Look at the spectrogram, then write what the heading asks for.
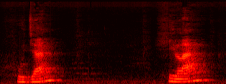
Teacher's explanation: Dan yang terakhir bunyi glotal dan frikatif itu ada bunyi dalam kata bahasa Indonesia hujan, hilang itu diawali dari glotal frikatif.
